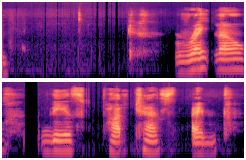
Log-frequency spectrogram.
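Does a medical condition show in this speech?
Yes: cerebral palsy; wheelchair user.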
